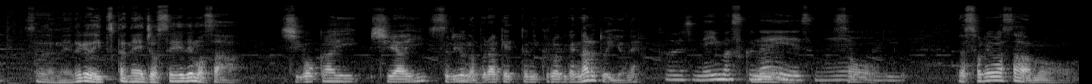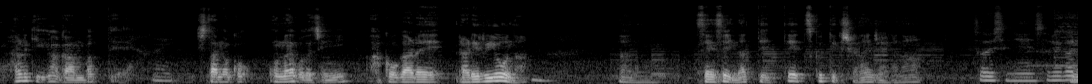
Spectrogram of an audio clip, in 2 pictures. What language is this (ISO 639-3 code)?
jpn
